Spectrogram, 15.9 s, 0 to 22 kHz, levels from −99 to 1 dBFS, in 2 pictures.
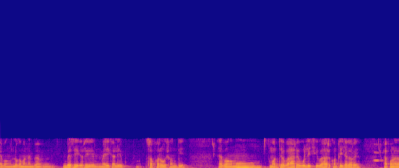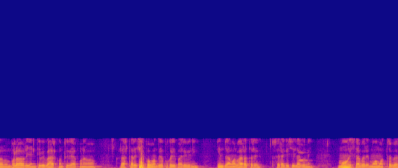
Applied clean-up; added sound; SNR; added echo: none; Wind instrument, woodwind instrument; 18 dB; reverberation time 0.2 s.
